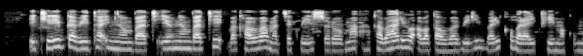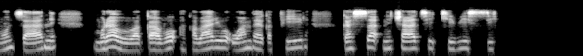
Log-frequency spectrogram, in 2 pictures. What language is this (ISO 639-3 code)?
run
